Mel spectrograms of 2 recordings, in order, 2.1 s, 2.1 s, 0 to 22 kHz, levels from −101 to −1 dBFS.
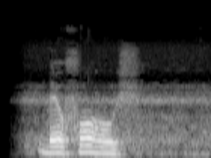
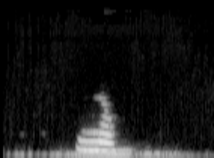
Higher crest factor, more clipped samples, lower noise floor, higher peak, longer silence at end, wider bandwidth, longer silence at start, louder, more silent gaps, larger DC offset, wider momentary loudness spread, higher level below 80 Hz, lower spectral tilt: about the same, 16 dB vs 18 dB; neither; second, -41 dBFS vs -48 dBFS; about the same, -4 dBFS vs -6 dBFS; about the same, 0.5 s vs 0.45 s; first, 6 kHz vs 1.8 kHz; first, 0.35 s vs 0.2 s; first, -18 LUFS vs -21 LUFS; neither; neither; second, 12 LU vs 21 LU; about the same, -52 dBFS vs -50 dBFS; second, -10.5 dB/octave vs -13.5 dB/octave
